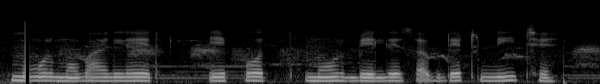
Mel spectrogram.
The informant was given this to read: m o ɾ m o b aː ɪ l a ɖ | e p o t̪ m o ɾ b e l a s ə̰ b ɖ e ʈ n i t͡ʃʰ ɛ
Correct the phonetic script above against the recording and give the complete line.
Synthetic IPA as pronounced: m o ɾ m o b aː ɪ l e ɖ | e p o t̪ m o ɾ b e l e s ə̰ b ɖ e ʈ n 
